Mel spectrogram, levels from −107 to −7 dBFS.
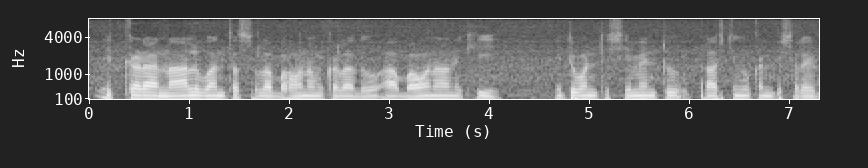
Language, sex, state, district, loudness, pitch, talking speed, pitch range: Telugu, male, Telangana, Adilabad, -19 LUFS, 110 Hz, 90 wpm, 105-110 Hz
